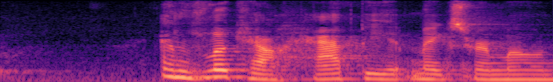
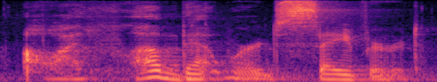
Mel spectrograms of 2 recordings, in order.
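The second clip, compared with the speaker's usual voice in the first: whisper; 2 semitones lower than usual. Real, not acted. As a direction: share it like a secret. Aside to children, whispered.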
